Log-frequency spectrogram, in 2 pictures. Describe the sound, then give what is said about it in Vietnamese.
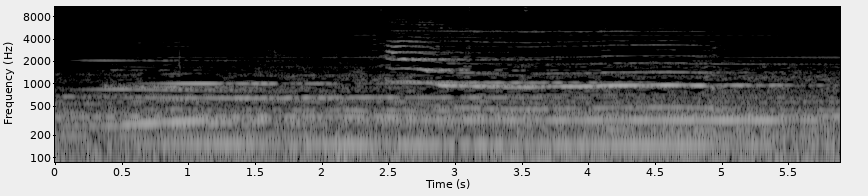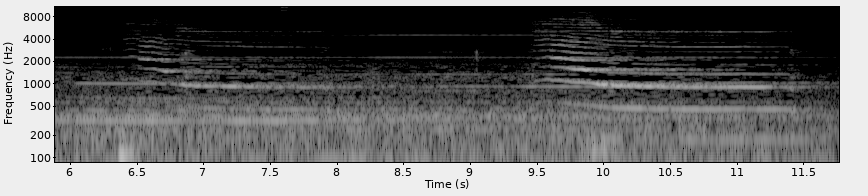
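A cat meows at night from a dark garden between two houses as rain falls. Three drawn-out, wavering cries come several seconds apart over a steady low background, and no one speaks. “Tiếng mèo văng vẳng cất lên từ phía khu vườn tối tăm, chỗ giáp ranh hai nhà.”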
